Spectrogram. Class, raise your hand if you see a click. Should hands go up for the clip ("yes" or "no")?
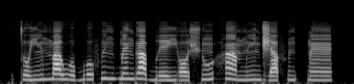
no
